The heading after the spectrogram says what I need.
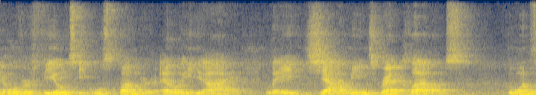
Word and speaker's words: Lei Xia: My mother's name is difficult to pronounce. It is Lei Xia, last name Lei, L-E-I, first name Xia, X-I-A.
